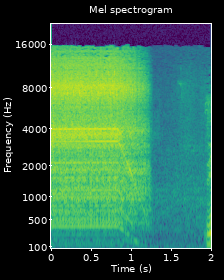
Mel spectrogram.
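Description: AL-KO battery mini chainsaw running unloaded at full speed with a steady, high whine. About a second in the trigger is released and the motor and chain spin down, the pitch falling away.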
